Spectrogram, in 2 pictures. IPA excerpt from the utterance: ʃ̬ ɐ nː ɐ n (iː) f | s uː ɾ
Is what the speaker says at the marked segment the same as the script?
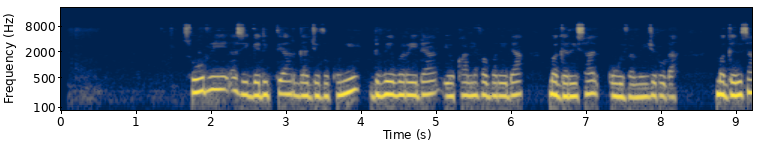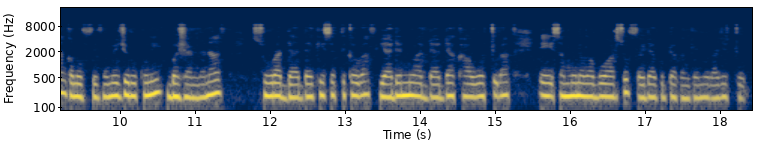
no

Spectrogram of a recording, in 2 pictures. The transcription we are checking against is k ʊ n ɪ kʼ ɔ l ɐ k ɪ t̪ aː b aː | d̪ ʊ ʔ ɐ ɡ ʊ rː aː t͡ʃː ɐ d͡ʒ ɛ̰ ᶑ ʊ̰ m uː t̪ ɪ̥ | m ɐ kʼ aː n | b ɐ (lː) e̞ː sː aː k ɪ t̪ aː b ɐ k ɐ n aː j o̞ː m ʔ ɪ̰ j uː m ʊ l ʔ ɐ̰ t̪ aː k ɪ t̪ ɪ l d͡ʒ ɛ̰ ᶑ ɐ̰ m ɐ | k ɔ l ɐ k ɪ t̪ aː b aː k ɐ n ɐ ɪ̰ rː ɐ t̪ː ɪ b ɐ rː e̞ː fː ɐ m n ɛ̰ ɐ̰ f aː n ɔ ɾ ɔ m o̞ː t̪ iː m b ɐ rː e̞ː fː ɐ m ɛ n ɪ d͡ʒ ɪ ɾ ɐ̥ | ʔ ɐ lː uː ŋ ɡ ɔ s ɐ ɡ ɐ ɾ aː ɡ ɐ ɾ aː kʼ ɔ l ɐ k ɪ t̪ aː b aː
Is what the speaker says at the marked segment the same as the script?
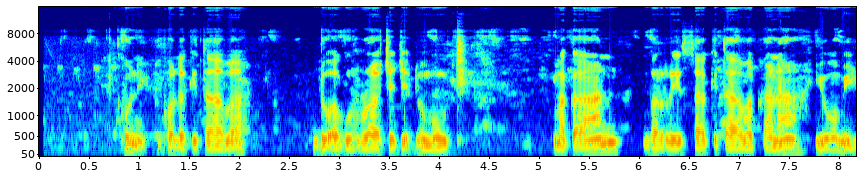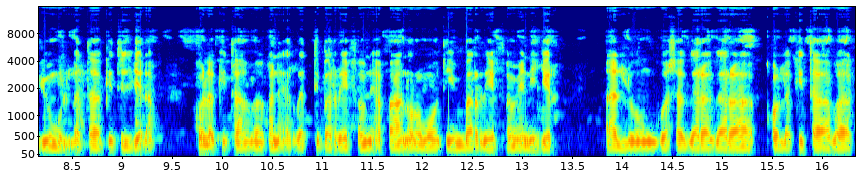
no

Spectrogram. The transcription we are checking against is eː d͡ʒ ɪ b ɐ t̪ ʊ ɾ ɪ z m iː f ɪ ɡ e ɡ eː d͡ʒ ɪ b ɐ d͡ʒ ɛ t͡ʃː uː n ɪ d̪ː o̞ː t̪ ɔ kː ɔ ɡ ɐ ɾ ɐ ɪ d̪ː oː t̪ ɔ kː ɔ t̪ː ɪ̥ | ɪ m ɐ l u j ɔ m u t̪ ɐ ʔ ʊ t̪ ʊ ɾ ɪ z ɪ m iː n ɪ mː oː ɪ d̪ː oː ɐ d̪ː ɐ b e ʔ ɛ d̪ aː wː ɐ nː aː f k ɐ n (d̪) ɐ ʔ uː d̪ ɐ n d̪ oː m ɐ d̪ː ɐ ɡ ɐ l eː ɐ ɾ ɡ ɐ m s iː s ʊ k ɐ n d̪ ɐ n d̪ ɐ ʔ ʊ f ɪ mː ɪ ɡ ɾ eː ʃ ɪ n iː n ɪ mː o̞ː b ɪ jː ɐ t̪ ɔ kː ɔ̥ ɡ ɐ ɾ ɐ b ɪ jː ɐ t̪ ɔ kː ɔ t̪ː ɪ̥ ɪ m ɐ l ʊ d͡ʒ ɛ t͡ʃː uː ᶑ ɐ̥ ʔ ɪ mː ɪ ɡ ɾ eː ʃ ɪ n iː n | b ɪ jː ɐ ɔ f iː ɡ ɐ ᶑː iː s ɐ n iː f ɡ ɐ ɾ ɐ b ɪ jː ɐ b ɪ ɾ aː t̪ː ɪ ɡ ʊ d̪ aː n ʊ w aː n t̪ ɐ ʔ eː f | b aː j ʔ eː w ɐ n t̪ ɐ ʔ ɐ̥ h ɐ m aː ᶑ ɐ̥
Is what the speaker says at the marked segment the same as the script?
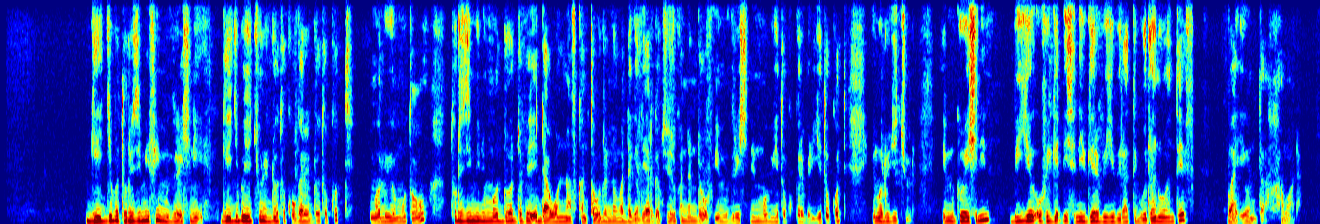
no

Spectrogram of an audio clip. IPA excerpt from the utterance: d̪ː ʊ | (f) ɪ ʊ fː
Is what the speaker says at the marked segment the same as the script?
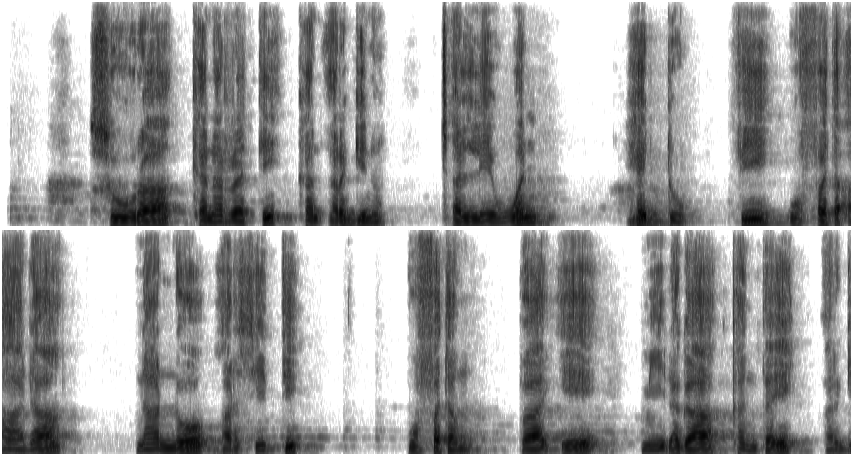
yes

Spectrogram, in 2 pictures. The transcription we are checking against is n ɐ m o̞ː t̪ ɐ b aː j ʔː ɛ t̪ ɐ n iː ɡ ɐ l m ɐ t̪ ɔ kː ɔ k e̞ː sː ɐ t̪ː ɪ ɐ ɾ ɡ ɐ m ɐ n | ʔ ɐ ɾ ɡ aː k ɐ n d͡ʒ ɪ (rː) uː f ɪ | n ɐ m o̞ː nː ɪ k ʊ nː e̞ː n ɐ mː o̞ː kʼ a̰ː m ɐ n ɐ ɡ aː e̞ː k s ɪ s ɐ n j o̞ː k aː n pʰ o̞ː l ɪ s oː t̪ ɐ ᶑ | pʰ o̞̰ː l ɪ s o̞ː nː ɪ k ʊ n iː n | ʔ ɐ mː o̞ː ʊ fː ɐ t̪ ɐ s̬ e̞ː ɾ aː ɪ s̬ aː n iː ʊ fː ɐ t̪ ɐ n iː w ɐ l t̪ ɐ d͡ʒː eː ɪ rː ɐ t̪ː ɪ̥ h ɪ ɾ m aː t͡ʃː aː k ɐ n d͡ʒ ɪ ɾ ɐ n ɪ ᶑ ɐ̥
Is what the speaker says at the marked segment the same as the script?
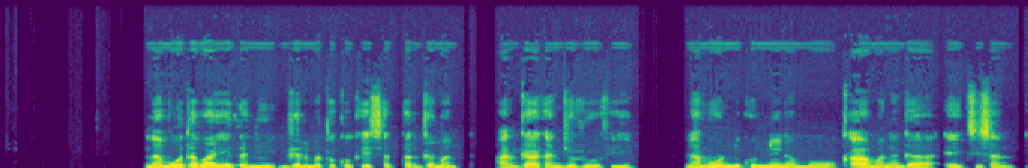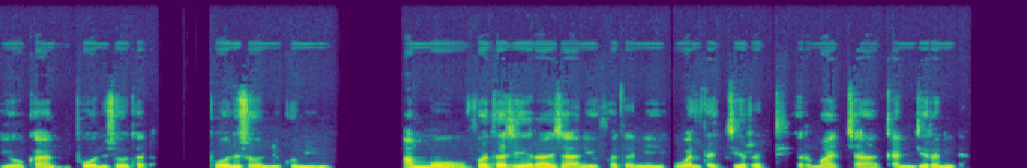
yes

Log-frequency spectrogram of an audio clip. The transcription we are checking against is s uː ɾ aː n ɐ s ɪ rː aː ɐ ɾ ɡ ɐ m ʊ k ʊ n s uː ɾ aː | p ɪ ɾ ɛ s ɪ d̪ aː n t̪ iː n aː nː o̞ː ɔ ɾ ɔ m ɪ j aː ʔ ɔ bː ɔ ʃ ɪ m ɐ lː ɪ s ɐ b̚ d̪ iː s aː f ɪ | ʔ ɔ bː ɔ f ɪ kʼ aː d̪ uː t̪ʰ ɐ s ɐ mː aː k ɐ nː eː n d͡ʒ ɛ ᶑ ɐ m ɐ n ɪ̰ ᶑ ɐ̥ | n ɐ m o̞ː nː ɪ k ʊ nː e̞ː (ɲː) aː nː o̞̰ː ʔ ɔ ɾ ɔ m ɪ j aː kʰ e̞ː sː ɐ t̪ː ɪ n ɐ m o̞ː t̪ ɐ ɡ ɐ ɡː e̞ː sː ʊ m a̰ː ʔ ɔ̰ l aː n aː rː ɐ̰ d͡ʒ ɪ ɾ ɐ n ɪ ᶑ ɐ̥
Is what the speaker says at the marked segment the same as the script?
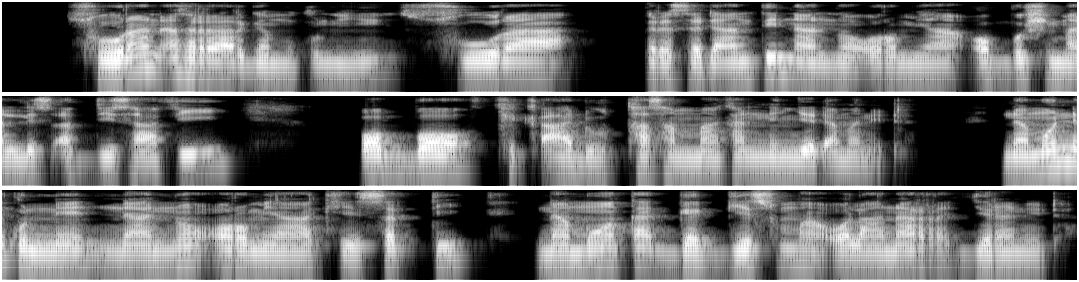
no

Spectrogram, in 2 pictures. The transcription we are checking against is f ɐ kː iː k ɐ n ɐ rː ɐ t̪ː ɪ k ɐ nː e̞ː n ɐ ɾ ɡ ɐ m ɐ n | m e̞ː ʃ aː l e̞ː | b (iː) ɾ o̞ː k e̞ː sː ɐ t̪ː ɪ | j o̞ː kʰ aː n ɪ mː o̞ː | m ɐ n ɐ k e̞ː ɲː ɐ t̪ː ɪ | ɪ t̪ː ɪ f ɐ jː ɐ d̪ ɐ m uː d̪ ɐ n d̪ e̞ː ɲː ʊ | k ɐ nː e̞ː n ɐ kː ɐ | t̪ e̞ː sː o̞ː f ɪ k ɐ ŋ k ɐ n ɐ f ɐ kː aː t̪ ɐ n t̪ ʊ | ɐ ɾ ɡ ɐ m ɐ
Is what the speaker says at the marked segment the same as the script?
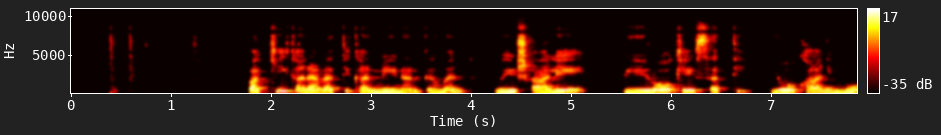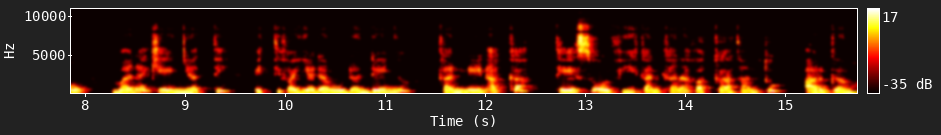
yes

